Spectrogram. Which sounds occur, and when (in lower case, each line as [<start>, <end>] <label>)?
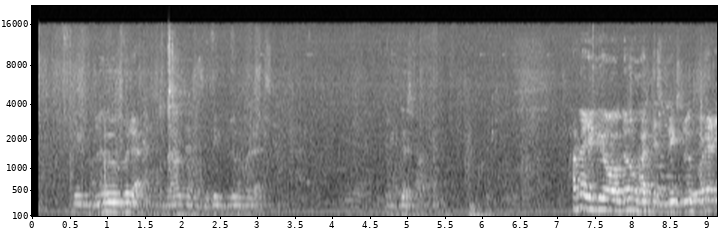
[0.04, 9.13] mechanisms
[0.42, 0.65] generic impact sounds
[0.48, 1.56] male speech
[0.50, 9.13] conversation
[0.88, 1.22] generic impact sounds
[1.67, 1.88] generic impact sounds
[1.74, 3.16] male speech
[2.12, 2.35] generic impact sounds
[2.72, 3.15] generic impact sounds
[4.12, 4.51] male speech
[4.70, 5.47] male speech
[4.82, 5.35] generic impact sounds
[5.70, 6.12] generic impact sounds
[6.45, 6.84] surface contact
[7.19, 9.13] male speech
[7.89, 7.96] generic impact sounds
[8.25, 8.38] generic impact sounds
[8.27, 9.03] woman speaking
[8.52, 8.61] generic impact sounds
